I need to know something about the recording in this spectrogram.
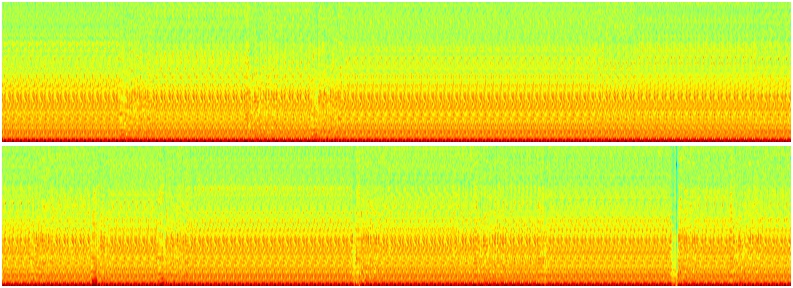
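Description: A wall clock ticks steadily.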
